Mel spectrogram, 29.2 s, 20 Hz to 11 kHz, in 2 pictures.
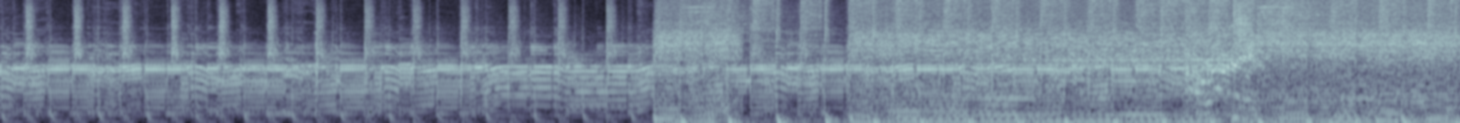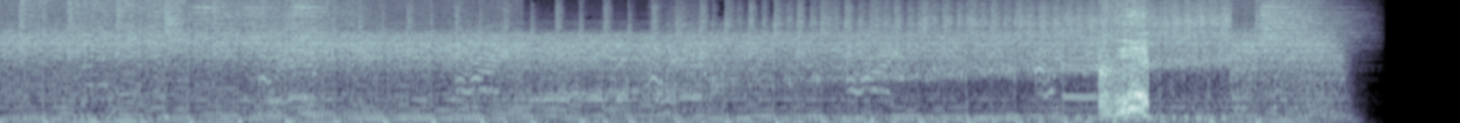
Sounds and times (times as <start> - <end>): Music: 0.0 - 28.4.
